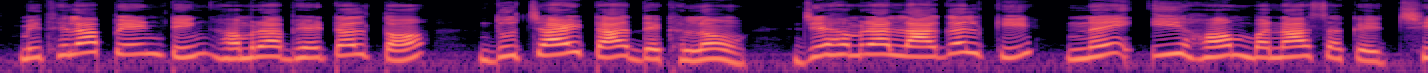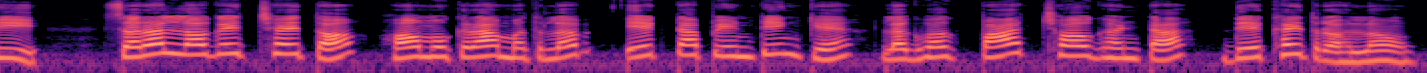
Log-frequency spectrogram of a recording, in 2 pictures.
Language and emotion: Maithili, neutral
